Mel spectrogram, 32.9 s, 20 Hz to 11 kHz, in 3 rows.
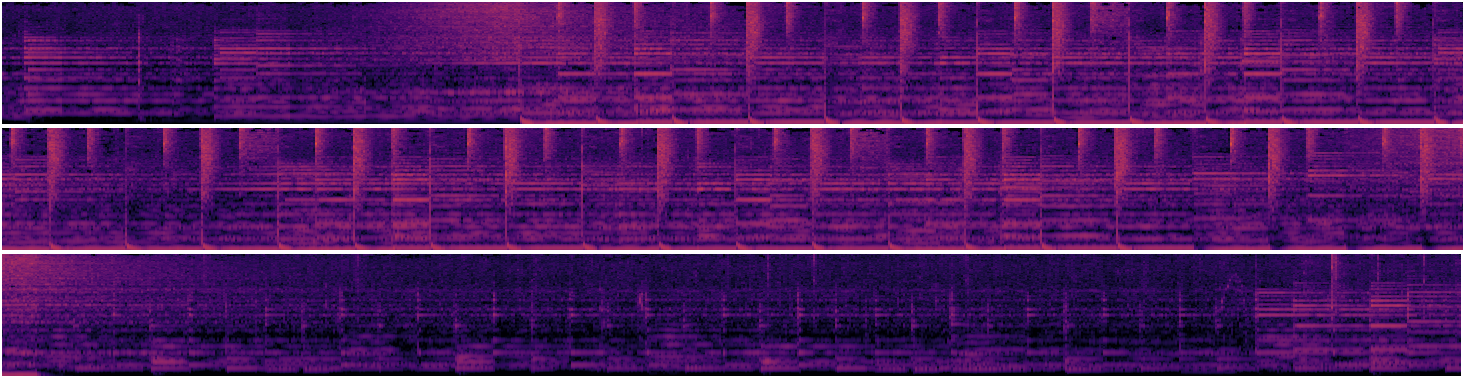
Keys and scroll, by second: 1.9 Escape, 2.7 alt+v, 4.5 alt+v, 9.1 Delete, 9.7 space, 11.3 space, 12.8 c, 13.7 shift+Page_Up, 32.3 space.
